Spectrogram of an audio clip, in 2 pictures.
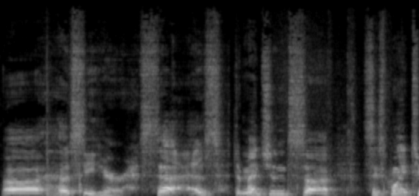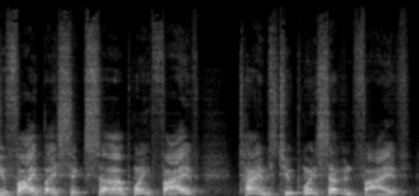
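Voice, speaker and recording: A man's voice: a little high, animated, takes it slowly. A man giving a casual, rambling, self-deprecating unboxing and review as the host of a video.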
